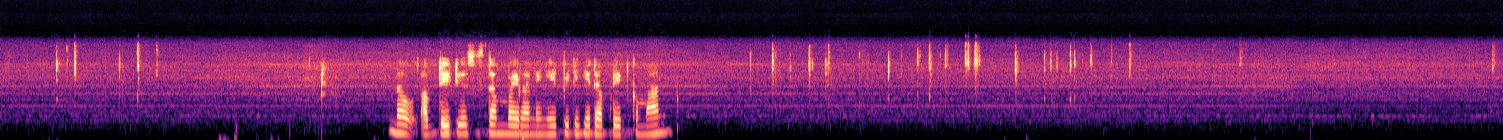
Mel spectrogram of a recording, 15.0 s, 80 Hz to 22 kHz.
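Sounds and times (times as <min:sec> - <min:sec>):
keyboard keys clicking: 0:00.5 - 0:01.6, 0:07.7 - 0:11.4.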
